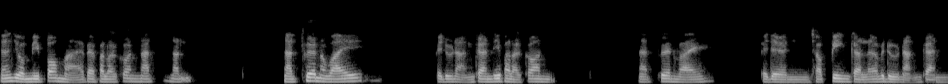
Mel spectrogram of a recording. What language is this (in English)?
Thai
